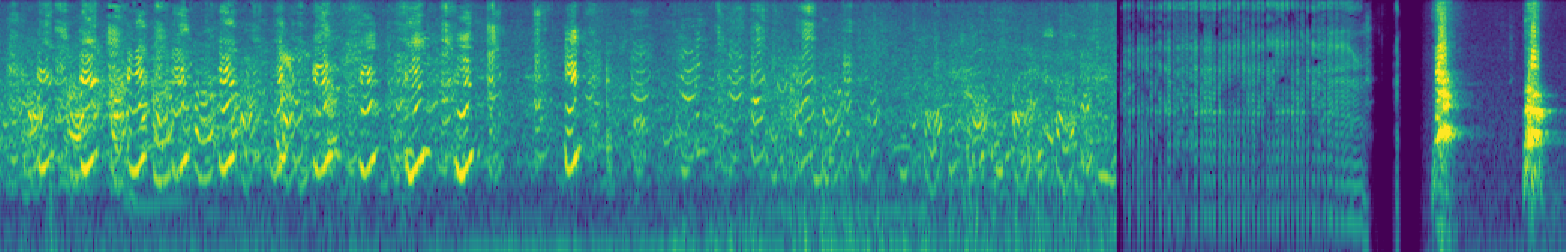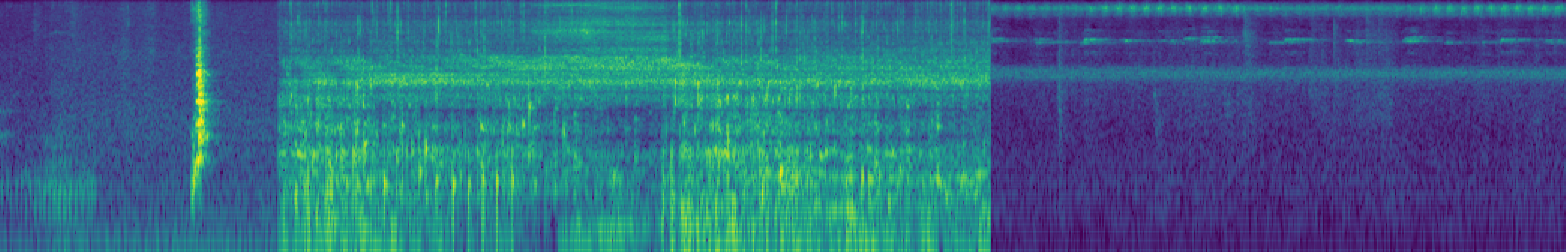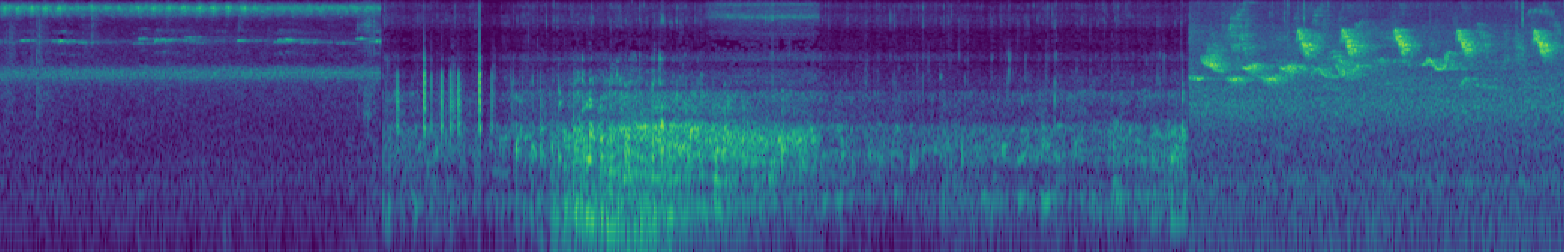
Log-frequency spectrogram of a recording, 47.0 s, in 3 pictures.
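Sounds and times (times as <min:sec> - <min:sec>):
puppy yapping: 0:14.3 - 0:15.6.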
